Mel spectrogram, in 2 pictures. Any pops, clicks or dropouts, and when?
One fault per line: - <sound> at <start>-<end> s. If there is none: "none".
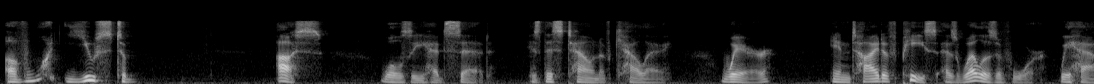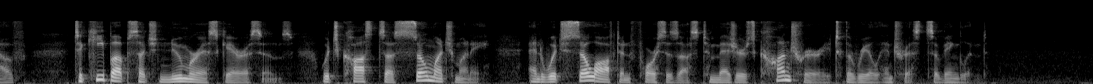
none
